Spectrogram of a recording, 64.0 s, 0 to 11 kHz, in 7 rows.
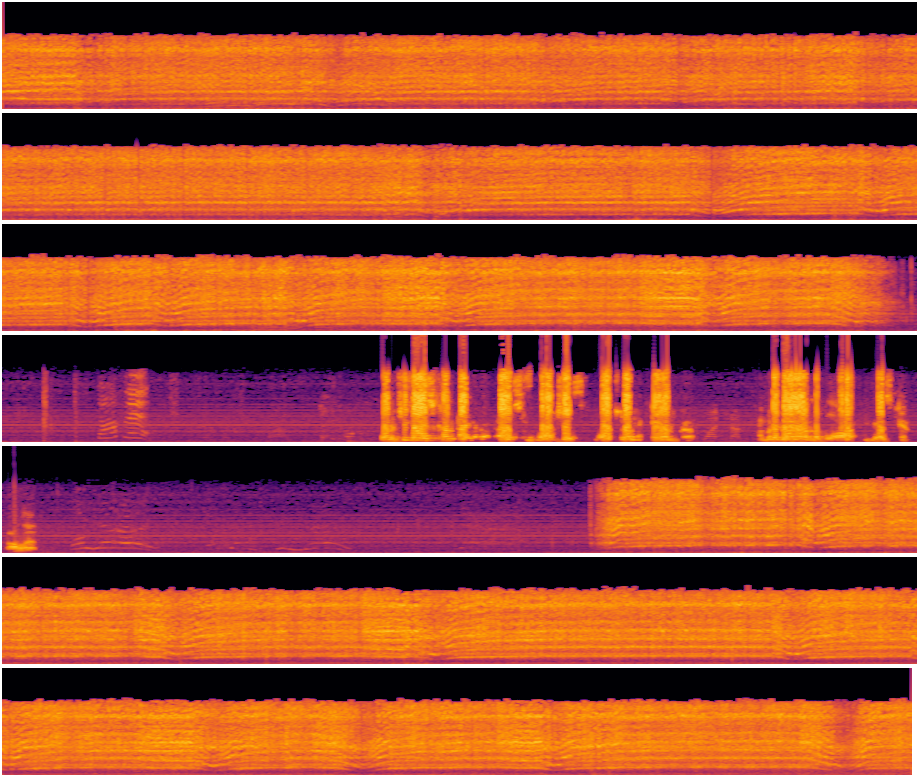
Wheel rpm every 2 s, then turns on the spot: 140, 140, 150, 130, 140, 160, 160, 150, 150, 170, 200, 190, 220, 110, 0, 0, 0, 0, 0, 0, 0, 110, 210, 210, 210, 210, 230, 200, 200, 190, 210, 190.
none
